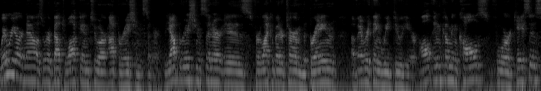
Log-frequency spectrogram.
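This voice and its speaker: Over light background noise, a man talks at a moderate pace with hardly any pauses and ordinary pitch variation. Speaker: military aviator tour guide. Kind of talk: guided tour explanation. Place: office. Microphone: phone near.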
